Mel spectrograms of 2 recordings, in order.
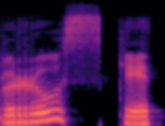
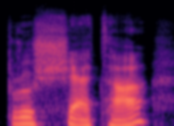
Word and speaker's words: bruschetta: brus let let repeat it one more time brusa with a so it's not Bretta it's brusa okay it's really really important and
